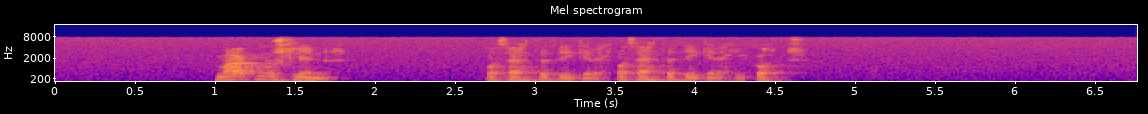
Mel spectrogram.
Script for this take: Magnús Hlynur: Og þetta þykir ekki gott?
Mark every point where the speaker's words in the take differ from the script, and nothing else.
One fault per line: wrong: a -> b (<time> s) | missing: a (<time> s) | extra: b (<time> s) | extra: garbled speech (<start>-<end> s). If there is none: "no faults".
extra: Og þetta þykir (3.5 s)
